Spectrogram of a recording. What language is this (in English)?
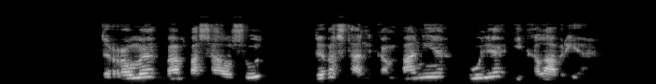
Catalan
